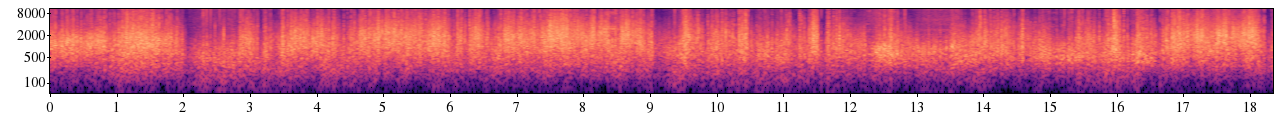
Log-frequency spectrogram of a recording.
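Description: Loud, unsteady wind rushing over the microphone of a camera riding in a moving vehicle, with vehicle noise beneath it.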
